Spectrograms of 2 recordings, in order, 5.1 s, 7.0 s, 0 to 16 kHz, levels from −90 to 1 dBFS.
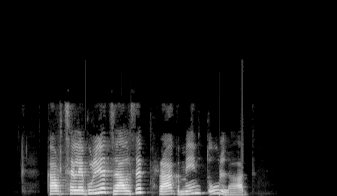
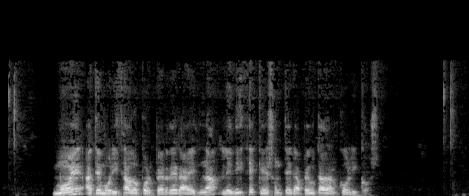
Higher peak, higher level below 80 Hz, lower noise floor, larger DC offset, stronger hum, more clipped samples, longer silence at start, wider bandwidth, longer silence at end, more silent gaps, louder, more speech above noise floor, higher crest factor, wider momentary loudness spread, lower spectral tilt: about the same, 0 dBFS vs -2 dBFS; about the same, -62 dBFS vs -62 dBFS; second, -72 dBFS vs -79 dBFS; neither; neither; neither; about the same, 0.75 s vs 0.8 s; second, 8 kHz vs 11 kHz; about the same, 1.4 s vs 1.45 s; neither; about the same, -15 LUFS vs -17 LUFS; second, 57 dB vs 62 dB; about the same, 16 dB vs 16 dB; about the same, 8 LU vs 9 LU; about the same, -5 dB/octave vs -6 dB/octave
